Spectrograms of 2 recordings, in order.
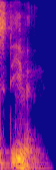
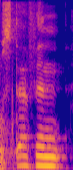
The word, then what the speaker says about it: Stephen: Steve and Stephen because my name the way it's spelled is spelled like Stefan s-t-e-p-h-e-n and they asked when they made fun of me they would say oh Stefan blah blah blah they call me uh like stefanovic you know that's like kind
